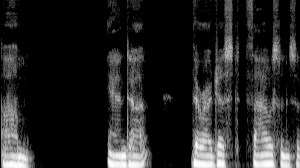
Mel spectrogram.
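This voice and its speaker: A man's somewhat breathy voice with a dark, mellow tone. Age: 70s. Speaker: critical pedagogy scholar. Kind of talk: invited talk. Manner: halting, many fillers and repetitions.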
